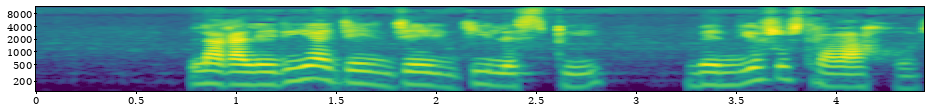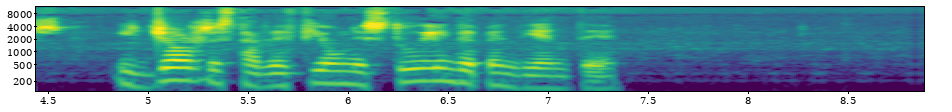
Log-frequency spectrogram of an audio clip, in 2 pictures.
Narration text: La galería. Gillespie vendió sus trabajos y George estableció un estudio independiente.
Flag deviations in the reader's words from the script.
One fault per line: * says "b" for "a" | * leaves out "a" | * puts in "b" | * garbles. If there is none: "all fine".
* puts in "J J"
